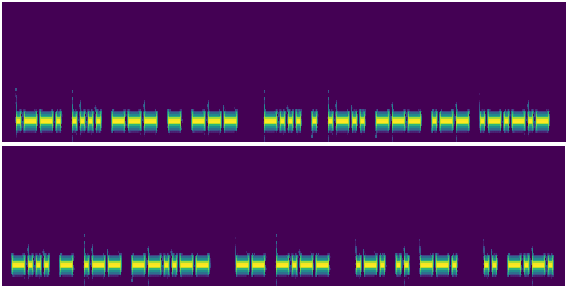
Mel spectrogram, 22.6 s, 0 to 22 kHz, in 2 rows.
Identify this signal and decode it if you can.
Morse code, heard as a keyed tone, about 15 wpm, 610 Hz. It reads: PHOTO BELOW. BTW, MY RIG IC
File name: 15WPM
